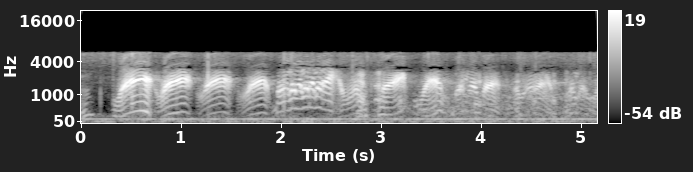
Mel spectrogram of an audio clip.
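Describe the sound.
A human voice imitates a duck, letting out a rapid, nonstop string of raspy, nasal quacks, with a faint steady hum underneath.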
